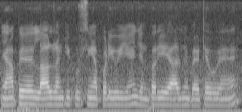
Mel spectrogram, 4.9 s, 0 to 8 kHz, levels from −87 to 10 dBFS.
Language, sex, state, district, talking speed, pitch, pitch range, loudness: Hindi, male, Uttar Pradesh, Lalitpur, 200 wpm, 135 Hz, 130-140 Hz, -18 LUFS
